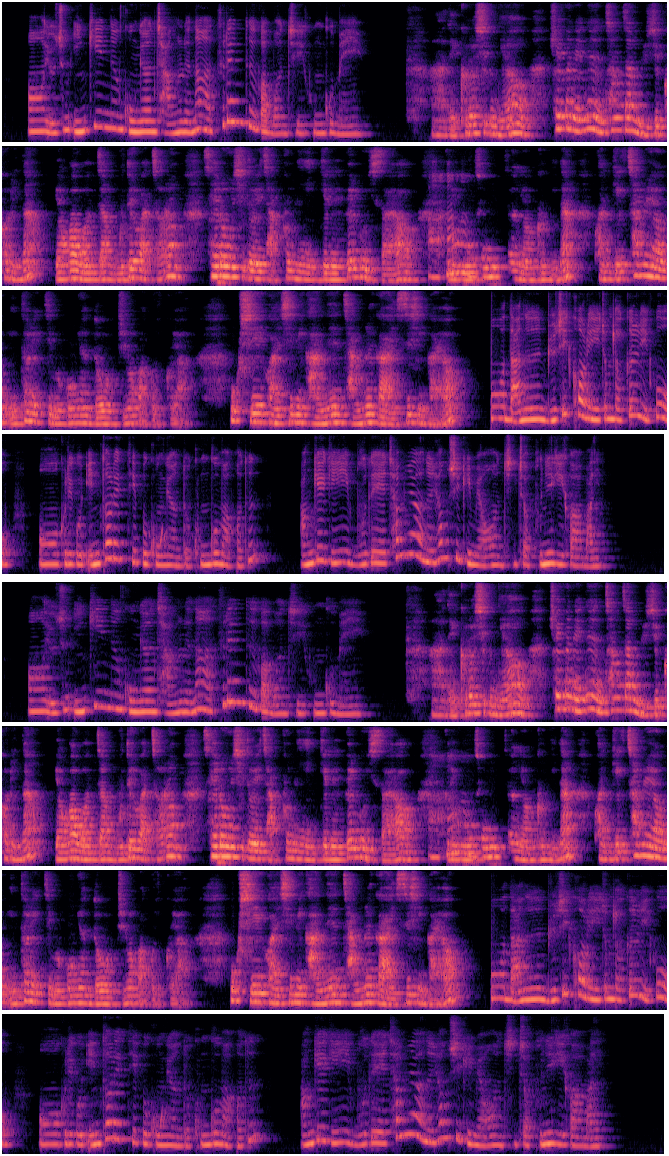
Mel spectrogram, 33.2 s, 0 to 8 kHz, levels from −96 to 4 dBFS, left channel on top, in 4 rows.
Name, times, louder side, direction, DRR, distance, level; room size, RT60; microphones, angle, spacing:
voice 1, 0.3-4.5 13.6-14.3 22.7-25.0 25.4-28.1 28.7-32.4, left 2 dB, 55° left, 6 dB, 1.0 m, -28 dB
voice 2, 5.2-18.9 19.2-22.3, equal, 85° right, 0 dB, 2.8 m, -26 dB
7.4 x 6.3 x 2.6 m, 0.40 s
head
